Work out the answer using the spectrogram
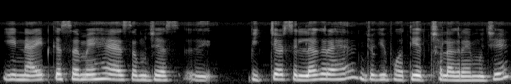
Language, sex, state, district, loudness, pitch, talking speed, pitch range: Hindi, female, Chhattisgarh, Raipur, -15 LUFS, 220 Hz, 270 wpm, 205-235 Hz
